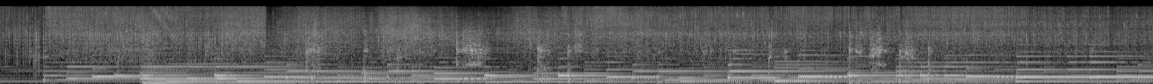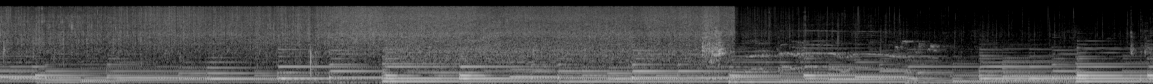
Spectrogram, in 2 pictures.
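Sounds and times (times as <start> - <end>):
background music with held notes: 0.0 - 23.0
peppers sizzling in oil: 0.0 - 23.0
metal spatula scraping wok: 1.2 - 10.2, 18.4 - 18.9.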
